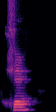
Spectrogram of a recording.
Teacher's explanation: kha is heavy for fatha open your jaws. The sound is very short.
